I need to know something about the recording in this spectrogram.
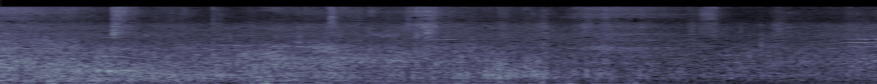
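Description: Street traffic noise, a passing vehicle slowly fading away.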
